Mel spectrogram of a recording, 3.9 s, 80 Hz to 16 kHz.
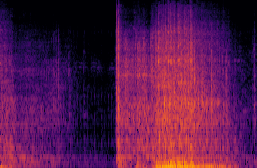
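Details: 1980 Jeep CJ with 258 inline-six, sitting 20 years: engine catches and runs roughly about two seconds on a temporary feed, then dies; stalls from a missing ignition feed, the ignition coil not grounded.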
